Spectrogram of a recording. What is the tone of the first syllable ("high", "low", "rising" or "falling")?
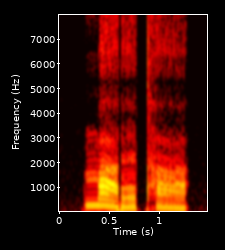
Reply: falling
